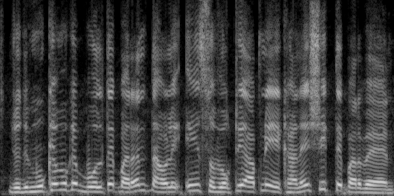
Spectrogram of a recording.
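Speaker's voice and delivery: ordinary talk, nothing marked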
